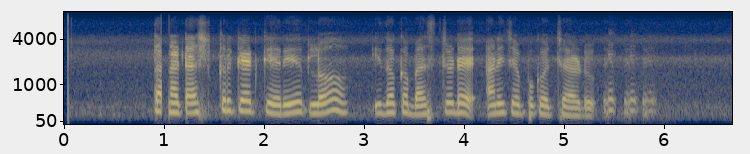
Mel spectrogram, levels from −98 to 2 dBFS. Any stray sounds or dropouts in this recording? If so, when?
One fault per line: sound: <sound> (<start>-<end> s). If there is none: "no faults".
sound: dropout (1.0-1.1 s)
sound: laugh (5.4-5.9 s)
